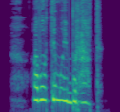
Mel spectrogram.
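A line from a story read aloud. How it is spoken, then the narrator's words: Charming girl exclaiming. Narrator (Russian): воскликнула очаровашка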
